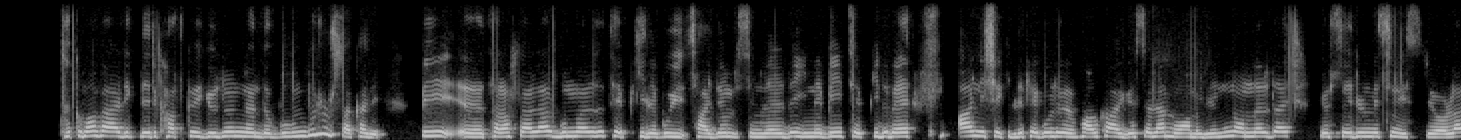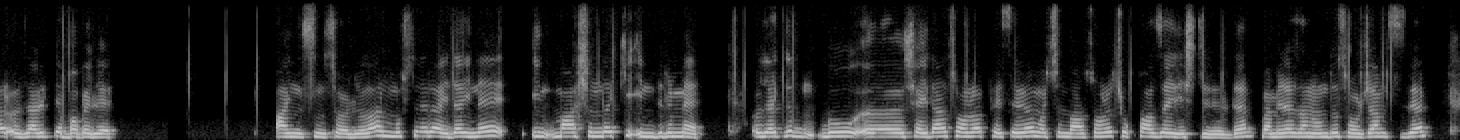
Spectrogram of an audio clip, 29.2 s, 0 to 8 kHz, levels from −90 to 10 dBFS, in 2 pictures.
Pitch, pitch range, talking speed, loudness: 225 Hz, 210-240 Hz, 125 wpm, -17 LUFS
